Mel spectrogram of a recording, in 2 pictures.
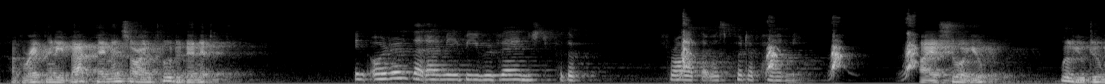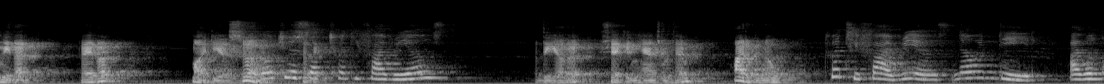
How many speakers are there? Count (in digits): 2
